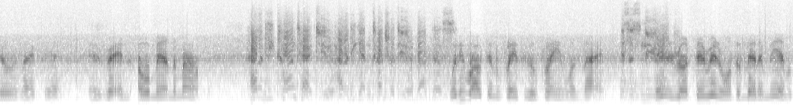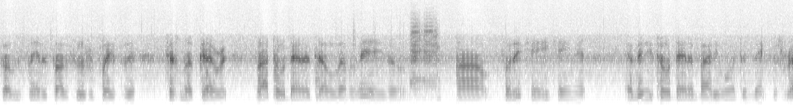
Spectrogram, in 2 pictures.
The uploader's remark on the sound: September 1985 phone call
